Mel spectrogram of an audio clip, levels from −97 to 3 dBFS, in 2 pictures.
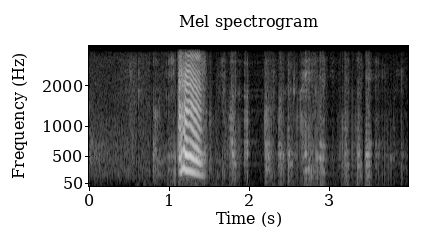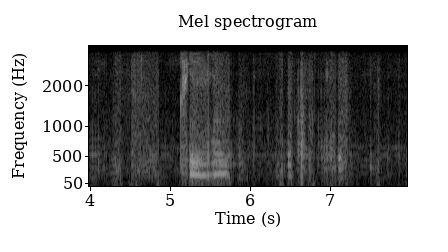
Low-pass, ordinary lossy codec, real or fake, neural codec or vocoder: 3.6 kHz; none; real; none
